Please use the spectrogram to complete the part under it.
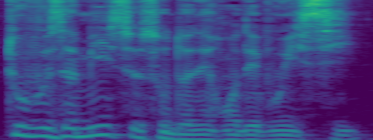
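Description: A man's voice: fairly low pitch, very animated, fast talker, dark tone, breathy edge. A man reading a novel aloud and voicing a cheerful, friendly young woman who works as a seamstress. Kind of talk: audiobook character voice.

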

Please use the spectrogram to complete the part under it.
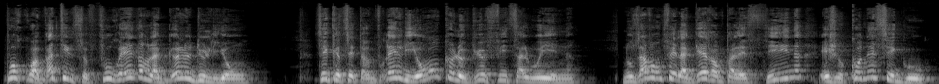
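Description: A woman's voice: medium pitch, sing-song, moderate pace, a little mellow, lightly acted. A woman doing a mocking bearded outlaw. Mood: boastful. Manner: mocking, boastful, menacing.

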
